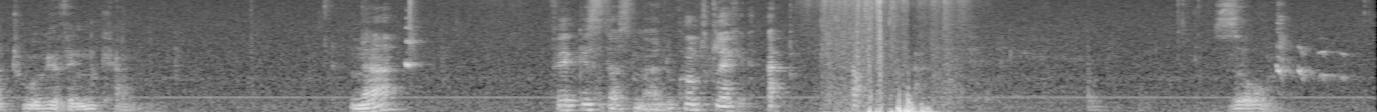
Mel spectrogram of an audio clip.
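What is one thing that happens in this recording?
A man talks calmly and close by.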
